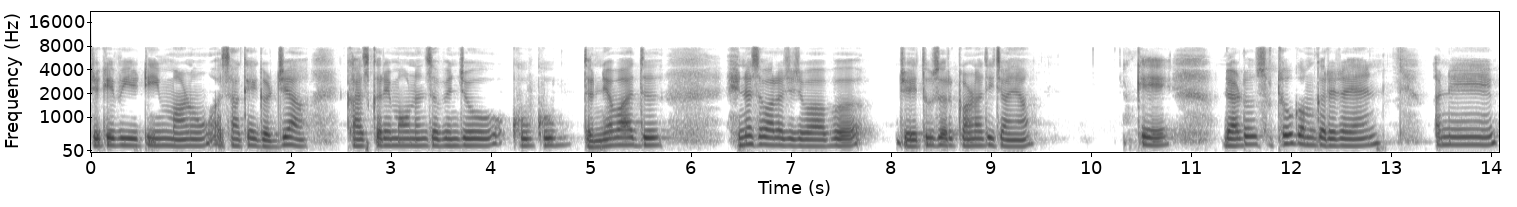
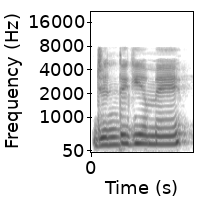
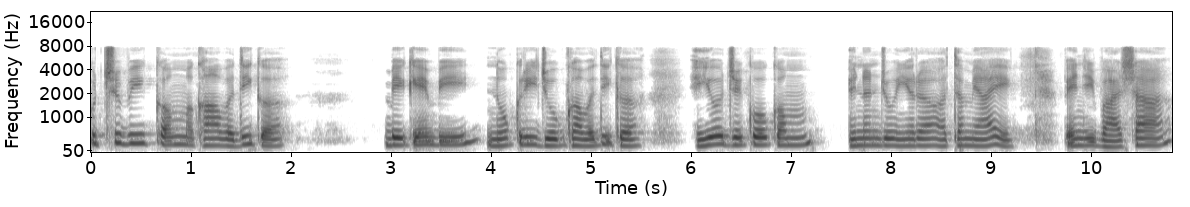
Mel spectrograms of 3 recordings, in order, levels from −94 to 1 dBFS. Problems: constant background noise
